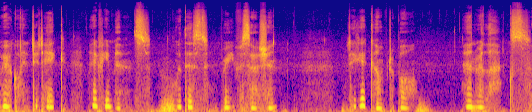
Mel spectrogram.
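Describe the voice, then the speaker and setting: A woman softly whispering a guided sleep hypnosis in a breathy, husky voice, gentle and soothing, with long deliberate pauses. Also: mid-range voice, poor audio. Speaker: ASMR host guiding sleep hypnosis. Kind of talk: soft-spoken ASMR guided relaxation.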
